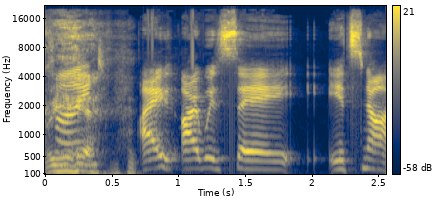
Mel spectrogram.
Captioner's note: chuckle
